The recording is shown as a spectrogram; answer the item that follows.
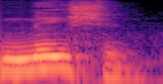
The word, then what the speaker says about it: nation: me give an example the word nation is stressed on the first syllable that is the n a now if i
